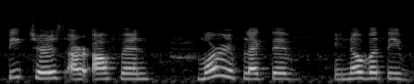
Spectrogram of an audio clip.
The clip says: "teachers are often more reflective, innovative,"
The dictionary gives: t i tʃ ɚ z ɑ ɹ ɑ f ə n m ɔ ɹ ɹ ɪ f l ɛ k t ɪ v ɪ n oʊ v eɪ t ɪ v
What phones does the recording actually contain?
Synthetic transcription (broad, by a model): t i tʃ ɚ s ɑ ɹ ɑ f ə n m ɔ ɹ ɹ ɪ f l ɛ k t ɪ v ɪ n oʊ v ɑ t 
